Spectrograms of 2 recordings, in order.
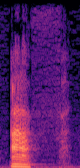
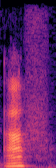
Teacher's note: you'll notice that your top teeth, front teeth, come together with the inner portion of your bottom lips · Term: fa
